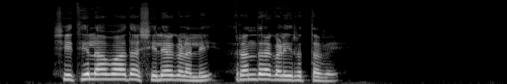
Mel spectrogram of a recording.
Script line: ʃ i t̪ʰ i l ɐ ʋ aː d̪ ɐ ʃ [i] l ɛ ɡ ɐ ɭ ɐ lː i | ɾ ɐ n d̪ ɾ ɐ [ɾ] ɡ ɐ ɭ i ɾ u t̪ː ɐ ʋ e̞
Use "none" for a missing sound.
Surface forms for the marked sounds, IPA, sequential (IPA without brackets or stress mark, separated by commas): i, none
